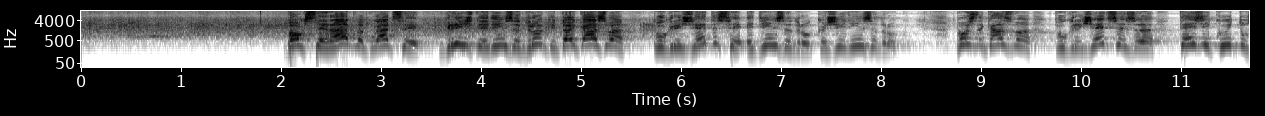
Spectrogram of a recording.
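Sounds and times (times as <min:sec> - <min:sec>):
audience applause: 0:00.0 - 0:06.2
speech: 0:02.0 - 0:11.6.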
